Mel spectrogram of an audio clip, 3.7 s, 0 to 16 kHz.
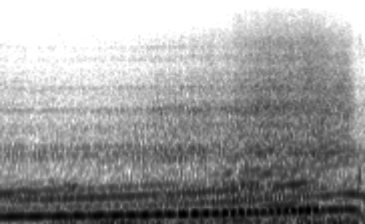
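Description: Engine of a 2008 Lamborghini Gallardo Spider, heard close and loud as its pitch climbs steadily through the revs in one continuous pull.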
